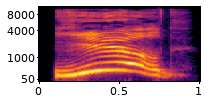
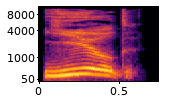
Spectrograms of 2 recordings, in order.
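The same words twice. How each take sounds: First: Much higher, louder demand; shouted command. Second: Earnest, pressing plea; imploring. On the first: Owen shouting down at the king, commanding. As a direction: hurl it back at him. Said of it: "Owen shouted back". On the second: Owen begging the king to surrender, imploring. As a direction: urge him to give in. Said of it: "Owen implored". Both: A narrator's reading.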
